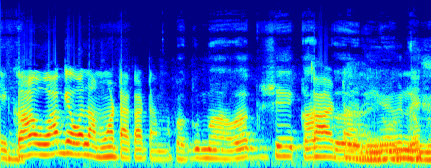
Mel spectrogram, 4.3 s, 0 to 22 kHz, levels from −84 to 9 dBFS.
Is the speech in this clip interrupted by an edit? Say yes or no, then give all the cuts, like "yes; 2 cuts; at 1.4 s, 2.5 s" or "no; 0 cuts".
no; 0 cuts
